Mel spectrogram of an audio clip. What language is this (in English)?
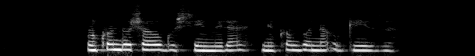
Kinyarwanda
